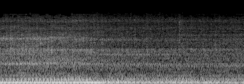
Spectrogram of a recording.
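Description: Auto-rickshaw (tuk-tuk) engine running as it passes close by and pulls away, its low hum dropping off after about a second.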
